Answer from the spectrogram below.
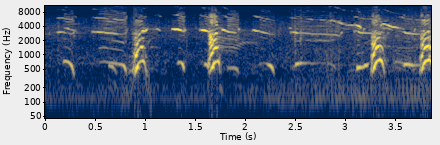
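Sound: sheepdogs barking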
